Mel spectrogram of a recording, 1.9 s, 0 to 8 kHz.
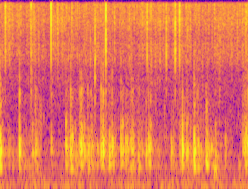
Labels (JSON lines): {"label": "biophony, sea urchins (Echinidae)", "recorder": "SoundTrap 600 or HydroMoth"}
